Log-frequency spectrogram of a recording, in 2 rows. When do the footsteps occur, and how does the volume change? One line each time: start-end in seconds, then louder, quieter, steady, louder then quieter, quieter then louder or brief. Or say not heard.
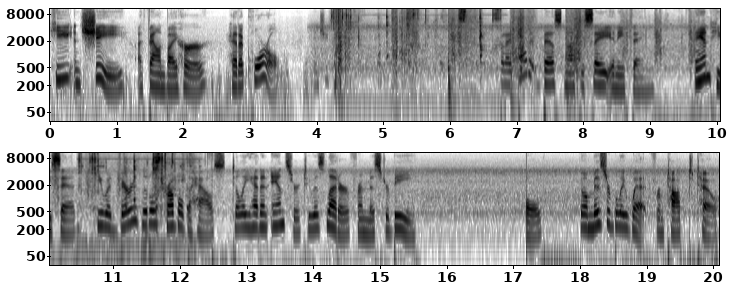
4.2-12.8 quieter.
